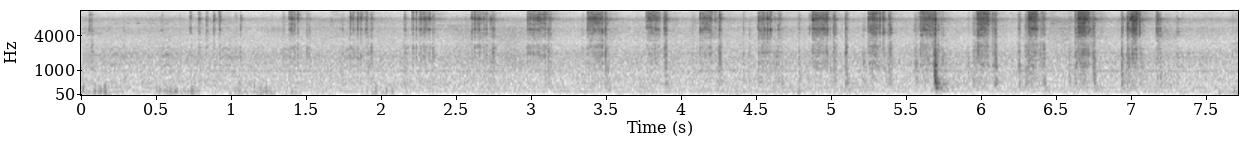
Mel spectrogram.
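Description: A Wheeleez beach cart fitting is tightened, producing a quick run of sharp, regular ratchet clicks at close range. The clicks are quiet and clear with nothing else under them.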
